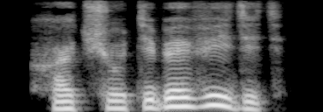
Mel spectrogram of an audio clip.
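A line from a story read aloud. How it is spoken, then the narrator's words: Said quietly. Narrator (Russian): тихо произнес Ильяс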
